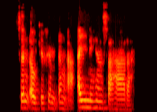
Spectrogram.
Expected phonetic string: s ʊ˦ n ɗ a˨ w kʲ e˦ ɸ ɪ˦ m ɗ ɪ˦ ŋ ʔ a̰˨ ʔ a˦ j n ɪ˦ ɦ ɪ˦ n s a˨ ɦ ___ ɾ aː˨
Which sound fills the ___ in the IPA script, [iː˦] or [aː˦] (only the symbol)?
aː˦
